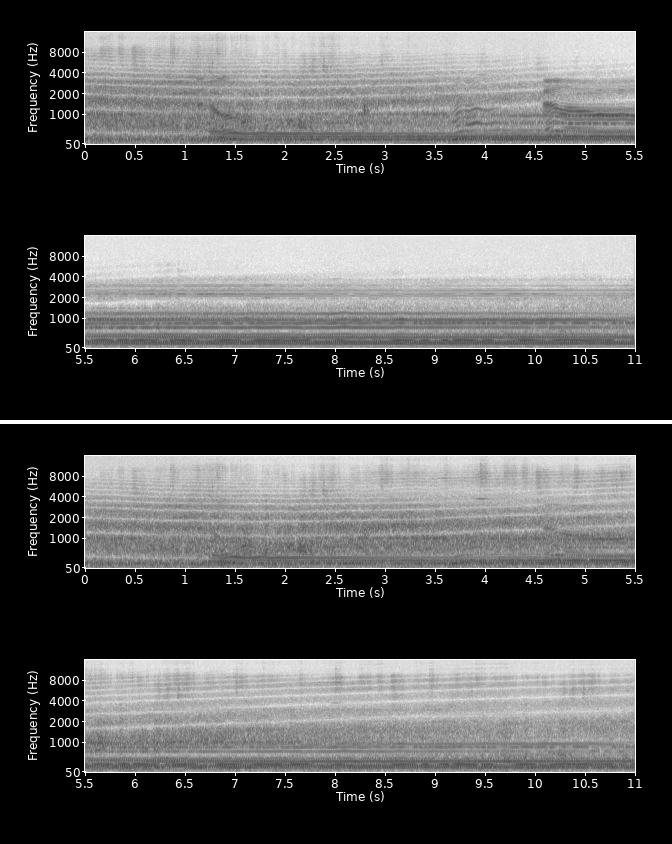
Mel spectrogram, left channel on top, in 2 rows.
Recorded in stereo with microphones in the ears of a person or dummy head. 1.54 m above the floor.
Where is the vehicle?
20° left (ahead or behind); by 11.0 s 80° right.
